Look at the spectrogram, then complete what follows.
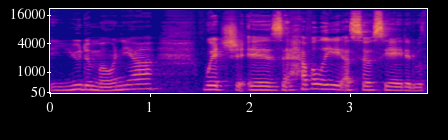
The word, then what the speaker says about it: eudaimonia: Now, the good life is a mix between pleasure and leisure, and it's heavily connected to, I think I'm pronouncing this right, eudaimonia, which is heavily associated with like Greek philosophy and Aristotle, and I'm gonna explain what I mean here.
